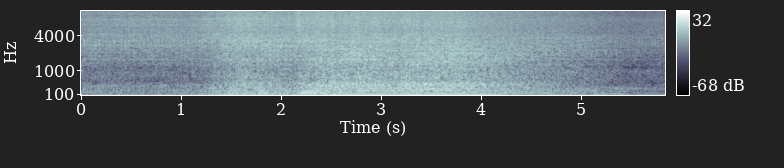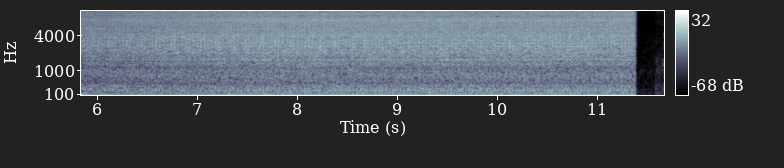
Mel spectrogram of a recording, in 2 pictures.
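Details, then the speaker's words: 1987 Mercedes 190E W201 KE-Jetronic after repairs: plugs gapped to 1.9, Seafoam treatment, mixture richened and idle lowered. Blips and settles to a smooth, even idle with no shake or miss; vibrations almost gone, normal idle. "course he told me that he had to do sea foaming of the engine and the vibrations the shakings were almost non-existent"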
